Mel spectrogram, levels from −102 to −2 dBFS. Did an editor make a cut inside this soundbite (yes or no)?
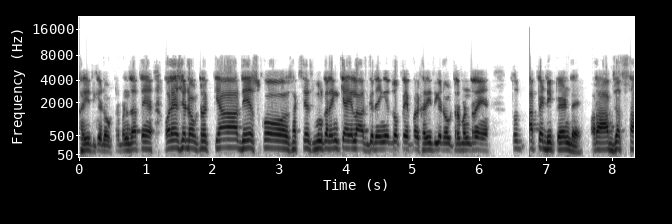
yes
